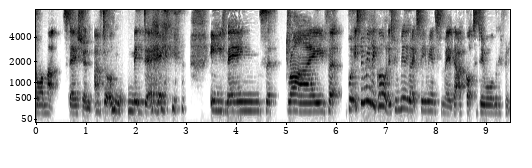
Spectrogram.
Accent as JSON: {"language": "English", "town": "Preston", "region": "North West England", "country": "United Kingdom", "also_born_or_lived": "London", "moved": "as an adult", "lives_now": "Abu Dhabi, United Arab Emirates", "said": "I'm from Preston, but I was living in London for 8 years"}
